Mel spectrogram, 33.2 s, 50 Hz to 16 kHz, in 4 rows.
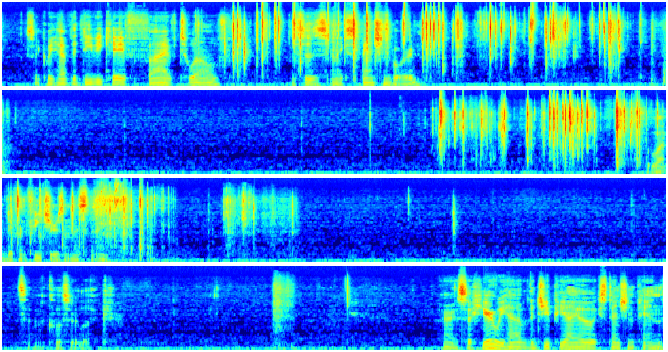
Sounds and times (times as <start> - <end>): Inside, small room: 0.0 - 33.1
Speech: 0.3 - 2.8, 3.6 - 5.3, 16.3 - 18.1, 25.0 - 26.4, 30.4 - 33.1.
